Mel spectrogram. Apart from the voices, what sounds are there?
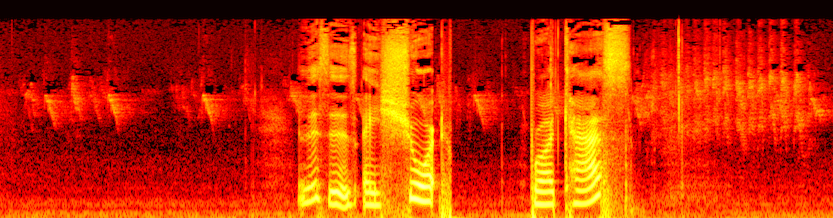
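birds tweeting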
